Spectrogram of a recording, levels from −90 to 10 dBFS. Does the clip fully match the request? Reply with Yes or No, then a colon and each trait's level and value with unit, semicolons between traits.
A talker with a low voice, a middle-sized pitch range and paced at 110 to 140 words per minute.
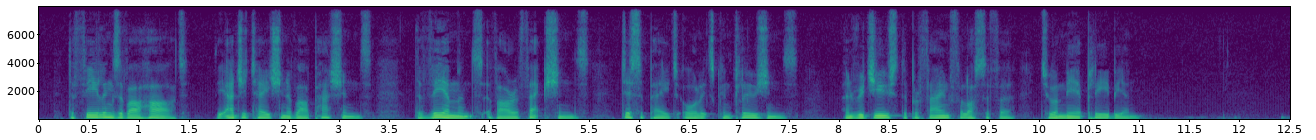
Yes: low, 115 Hz; average, 3.6 semitones; slow, 135 wpm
